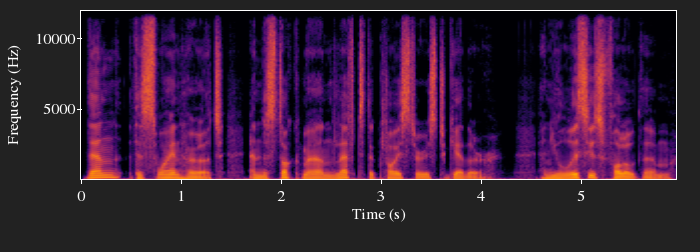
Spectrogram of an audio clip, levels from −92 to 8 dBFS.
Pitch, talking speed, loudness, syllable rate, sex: 105 Hz, 140 wpm, -19 LUFS, 4.7 syllables/s, male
